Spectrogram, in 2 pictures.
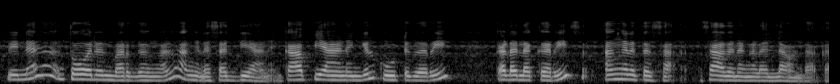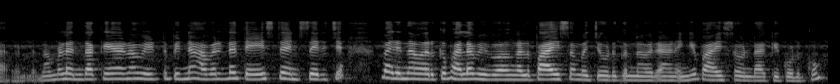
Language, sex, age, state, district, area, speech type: Malayalam, female, 60+, Kerala, Thiruvananthapuram, urban, spontaneous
